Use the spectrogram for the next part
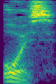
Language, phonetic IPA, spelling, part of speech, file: Russian, [osʲ], ось, noun, Ru-ось.ogg
- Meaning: 1. axis 2. axle 3. operating system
